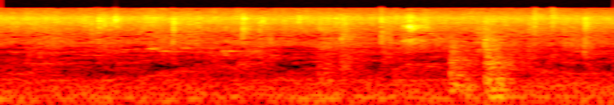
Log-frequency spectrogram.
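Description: Garlic and onion frying in cooking oil in a pan while okoy is being made, a close, steady sizzle with scattered crackles and pops, and no talking.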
